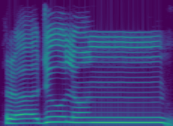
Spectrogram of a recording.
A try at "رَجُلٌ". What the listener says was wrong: رجل لمبا نہیں کرنا، رجل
